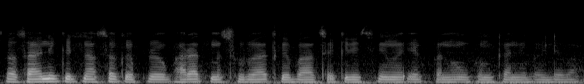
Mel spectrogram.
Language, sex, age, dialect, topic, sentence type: Bhojpuri, male, 18-24, Southern / Standard, agriculture, statement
